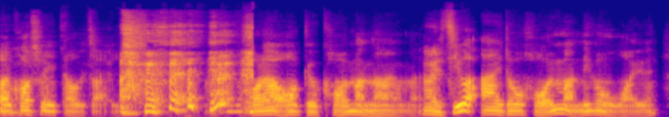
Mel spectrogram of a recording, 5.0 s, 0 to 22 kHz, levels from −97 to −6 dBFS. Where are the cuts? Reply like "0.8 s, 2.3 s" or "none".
1.9 s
